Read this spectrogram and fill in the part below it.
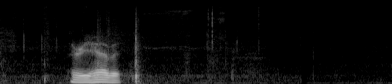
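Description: Plastic wrap crinkles as it is peeled off.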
